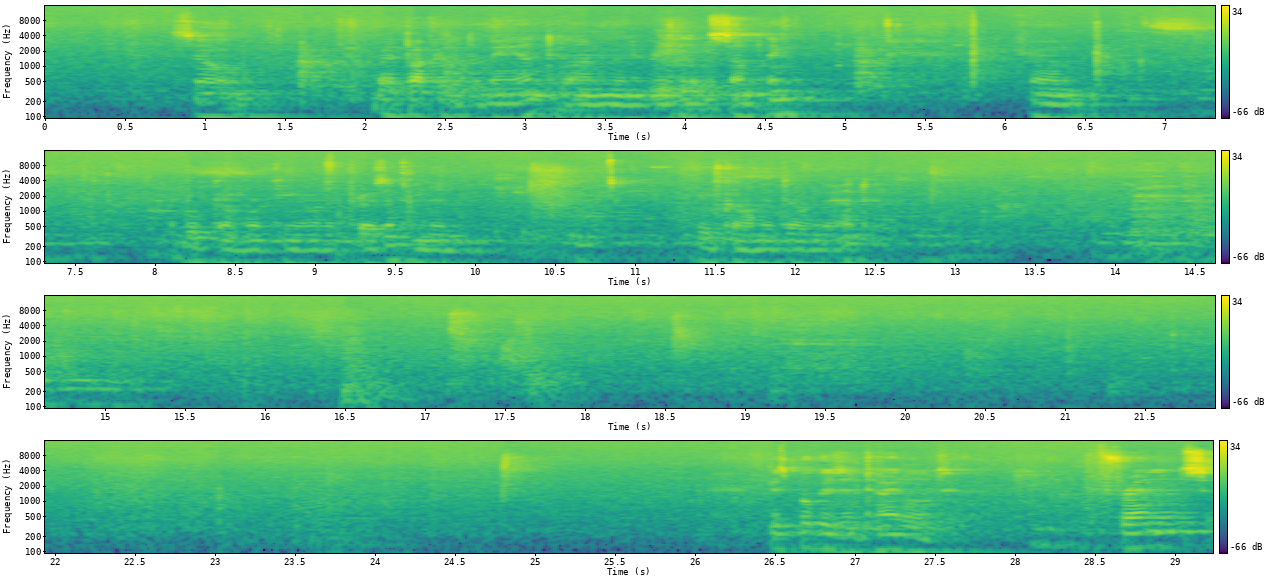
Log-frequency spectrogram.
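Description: An older man speaks calmly into a microphone, pausing now and then.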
